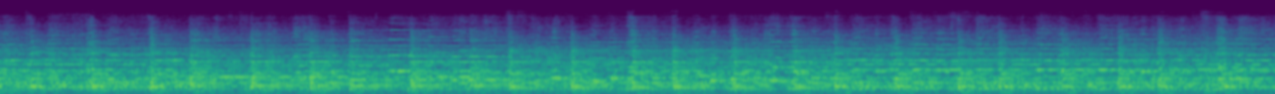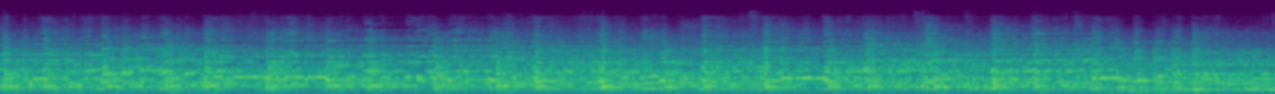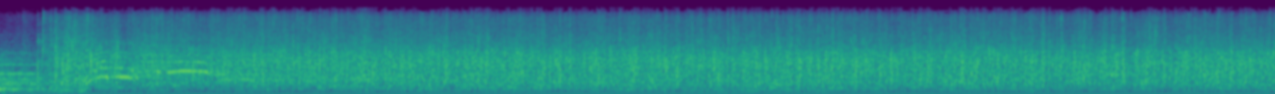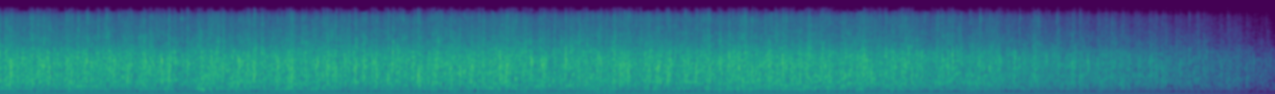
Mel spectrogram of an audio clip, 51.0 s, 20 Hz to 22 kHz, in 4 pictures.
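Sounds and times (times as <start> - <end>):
audience applauding: 25.8 - 51.0.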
